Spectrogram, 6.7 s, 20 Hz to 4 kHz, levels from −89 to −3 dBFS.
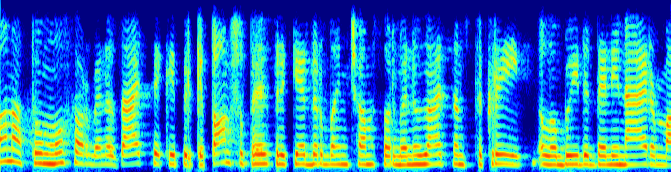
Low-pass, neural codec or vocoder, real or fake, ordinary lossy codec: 3.6 kHz; codec, 16 kHz, 1 kbps, X-Codec, WavLM features, trained on Multilingual LibriSpeech; fake; Opus, 64 kbps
